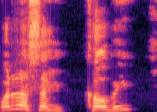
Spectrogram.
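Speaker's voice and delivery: put-on aged old-timer voice. Imagining what he'll say in a later episode, in an old Hank Hill voice. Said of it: "I don't know why I sound more old".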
